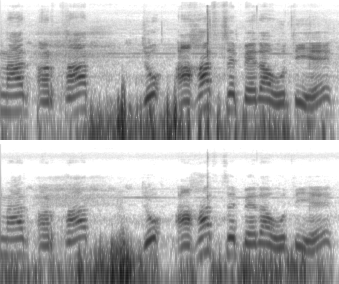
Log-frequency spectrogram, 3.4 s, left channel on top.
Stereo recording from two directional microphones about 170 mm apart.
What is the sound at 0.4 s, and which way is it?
Speech, 20° left (ahead or behind).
